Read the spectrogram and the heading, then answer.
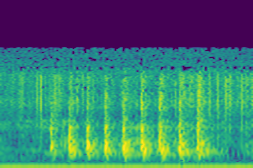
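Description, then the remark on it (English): A rapid, steady series of about a dozen firm knocks on a door by a neighbour from next door, evenly spaced and fairly loud, with no voices. “Somebody at the door.”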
